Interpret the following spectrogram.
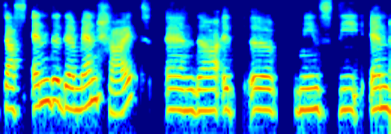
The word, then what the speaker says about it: Das Ende der Menschheit: So yeah, so it's pronounced Das Ende der Menschheit, and it means the end of humanity.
